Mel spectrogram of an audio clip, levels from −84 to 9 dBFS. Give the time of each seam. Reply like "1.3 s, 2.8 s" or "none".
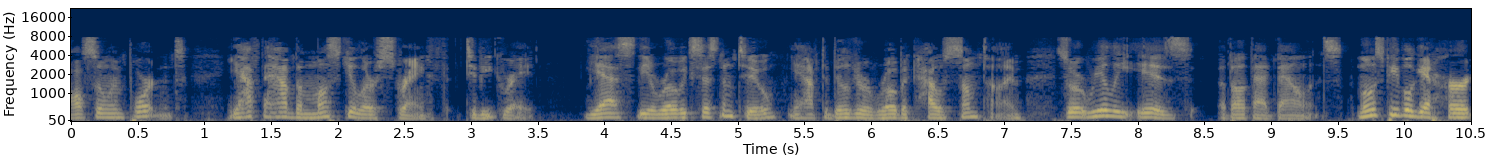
9.6 s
